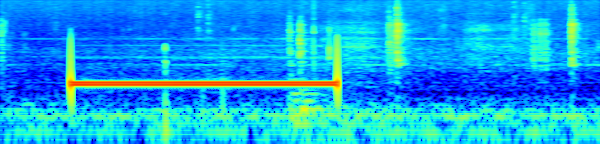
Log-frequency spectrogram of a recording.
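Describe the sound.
Telephone ringback tone heard while placing a call: a single steady, loud electronic tone holds for about two seconds, then stops, leaving faint background noise.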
